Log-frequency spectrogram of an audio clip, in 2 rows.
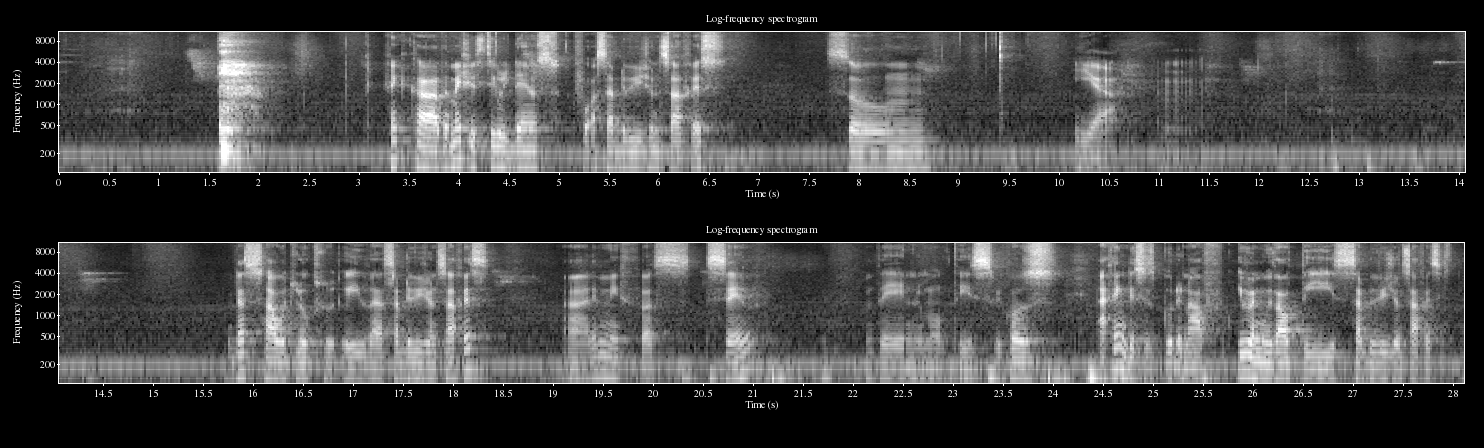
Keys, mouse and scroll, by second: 11.3 click, 13.1 `, 22.6 click, 24.0-24.3 scroll down 1.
